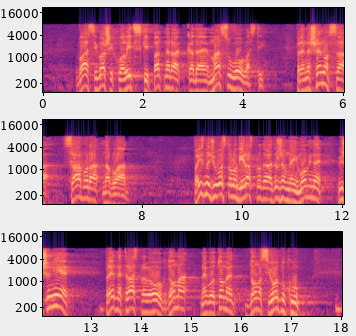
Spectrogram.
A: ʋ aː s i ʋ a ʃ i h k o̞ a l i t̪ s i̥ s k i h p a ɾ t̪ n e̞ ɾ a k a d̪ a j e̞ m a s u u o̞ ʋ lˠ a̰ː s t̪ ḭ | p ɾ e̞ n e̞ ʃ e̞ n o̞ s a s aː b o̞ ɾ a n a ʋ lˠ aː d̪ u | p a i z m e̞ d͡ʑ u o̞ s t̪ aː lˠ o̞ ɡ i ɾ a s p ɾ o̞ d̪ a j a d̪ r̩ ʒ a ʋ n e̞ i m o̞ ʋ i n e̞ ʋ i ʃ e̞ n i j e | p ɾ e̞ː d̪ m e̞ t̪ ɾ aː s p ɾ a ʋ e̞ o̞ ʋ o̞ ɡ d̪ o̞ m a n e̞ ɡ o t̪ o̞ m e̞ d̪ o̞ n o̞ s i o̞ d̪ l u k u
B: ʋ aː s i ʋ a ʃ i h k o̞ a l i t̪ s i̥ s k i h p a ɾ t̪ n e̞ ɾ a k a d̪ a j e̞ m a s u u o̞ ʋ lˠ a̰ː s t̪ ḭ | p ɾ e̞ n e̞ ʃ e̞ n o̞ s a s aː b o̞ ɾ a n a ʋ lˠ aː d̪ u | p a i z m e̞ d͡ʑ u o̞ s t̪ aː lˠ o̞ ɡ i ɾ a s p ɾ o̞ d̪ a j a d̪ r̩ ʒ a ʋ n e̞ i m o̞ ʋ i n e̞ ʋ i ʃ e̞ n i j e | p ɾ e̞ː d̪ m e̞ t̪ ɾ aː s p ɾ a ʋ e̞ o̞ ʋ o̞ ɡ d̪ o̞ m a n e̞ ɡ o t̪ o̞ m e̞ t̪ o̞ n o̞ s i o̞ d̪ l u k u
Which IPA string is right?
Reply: A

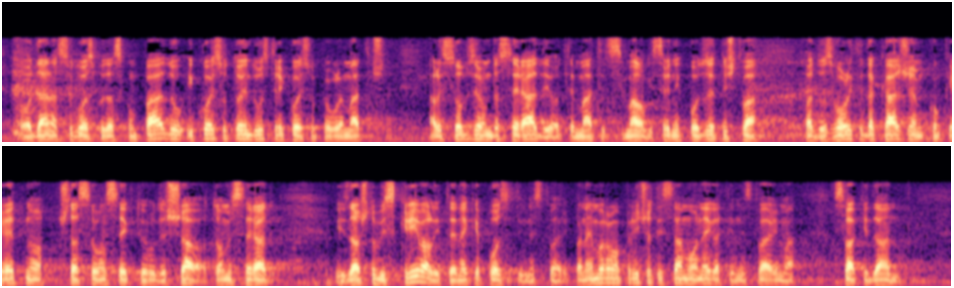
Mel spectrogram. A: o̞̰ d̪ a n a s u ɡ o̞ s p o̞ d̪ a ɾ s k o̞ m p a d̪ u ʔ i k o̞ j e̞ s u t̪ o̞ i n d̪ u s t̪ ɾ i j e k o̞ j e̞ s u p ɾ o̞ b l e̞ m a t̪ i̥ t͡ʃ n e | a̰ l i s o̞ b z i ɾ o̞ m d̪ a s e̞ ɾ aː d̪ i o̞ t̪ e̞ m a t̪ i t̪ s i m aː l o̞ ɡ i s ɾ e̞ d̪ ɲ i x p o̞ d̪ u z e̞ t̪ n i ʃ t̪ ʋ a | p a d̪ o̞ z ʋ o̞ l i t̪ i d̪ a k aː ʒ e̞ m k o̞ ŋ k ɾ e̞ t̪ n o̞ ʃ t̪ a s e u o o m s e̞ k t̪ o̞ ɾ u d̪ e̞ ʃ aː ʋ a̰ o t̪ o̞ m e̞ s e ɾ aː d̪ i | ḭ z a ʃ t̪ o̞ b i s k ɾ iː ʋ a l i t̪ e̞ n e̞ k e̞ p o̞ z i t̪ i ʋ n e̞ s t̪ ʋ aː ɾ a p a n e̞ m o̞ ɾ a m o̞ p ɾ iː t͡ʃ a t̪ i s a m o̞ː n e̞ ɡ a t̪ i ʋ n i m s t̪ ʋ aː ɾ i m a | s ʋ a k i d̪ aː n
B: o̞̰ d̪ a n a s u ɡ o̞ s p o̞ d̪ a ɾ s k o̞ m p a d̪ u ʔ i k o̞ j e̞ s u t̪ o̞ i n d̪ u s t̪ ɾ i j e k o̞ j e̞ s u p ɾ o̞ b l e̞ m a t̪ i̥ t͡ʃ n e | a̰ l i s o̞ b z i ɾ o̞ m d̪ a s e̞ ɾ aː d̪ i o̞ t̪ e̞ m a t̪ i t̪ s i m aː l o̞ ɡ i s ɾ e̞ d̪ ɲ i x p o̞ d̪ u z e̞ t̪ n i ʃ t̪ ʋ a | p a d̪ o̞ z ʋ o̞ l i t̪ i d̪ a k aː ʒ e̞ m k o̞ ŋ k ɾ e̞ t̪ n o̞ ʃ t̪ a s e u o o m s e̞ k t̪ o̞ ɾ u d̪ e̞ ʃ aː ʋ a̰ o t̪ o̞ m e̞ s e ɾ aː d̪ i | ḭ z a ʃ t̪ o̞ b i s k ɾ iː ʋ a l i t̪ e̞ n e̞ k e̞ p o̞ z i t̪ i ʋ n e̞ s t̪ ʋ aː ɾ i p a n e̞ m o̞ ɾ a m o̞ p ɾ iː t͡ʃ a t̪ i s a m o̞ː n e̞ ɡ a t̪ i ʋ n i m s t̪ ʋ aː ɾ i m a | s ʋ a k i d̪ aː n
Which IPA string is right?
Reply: B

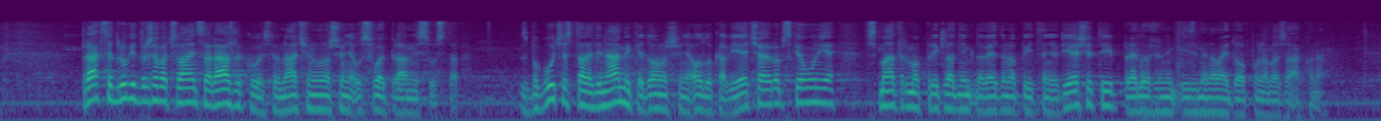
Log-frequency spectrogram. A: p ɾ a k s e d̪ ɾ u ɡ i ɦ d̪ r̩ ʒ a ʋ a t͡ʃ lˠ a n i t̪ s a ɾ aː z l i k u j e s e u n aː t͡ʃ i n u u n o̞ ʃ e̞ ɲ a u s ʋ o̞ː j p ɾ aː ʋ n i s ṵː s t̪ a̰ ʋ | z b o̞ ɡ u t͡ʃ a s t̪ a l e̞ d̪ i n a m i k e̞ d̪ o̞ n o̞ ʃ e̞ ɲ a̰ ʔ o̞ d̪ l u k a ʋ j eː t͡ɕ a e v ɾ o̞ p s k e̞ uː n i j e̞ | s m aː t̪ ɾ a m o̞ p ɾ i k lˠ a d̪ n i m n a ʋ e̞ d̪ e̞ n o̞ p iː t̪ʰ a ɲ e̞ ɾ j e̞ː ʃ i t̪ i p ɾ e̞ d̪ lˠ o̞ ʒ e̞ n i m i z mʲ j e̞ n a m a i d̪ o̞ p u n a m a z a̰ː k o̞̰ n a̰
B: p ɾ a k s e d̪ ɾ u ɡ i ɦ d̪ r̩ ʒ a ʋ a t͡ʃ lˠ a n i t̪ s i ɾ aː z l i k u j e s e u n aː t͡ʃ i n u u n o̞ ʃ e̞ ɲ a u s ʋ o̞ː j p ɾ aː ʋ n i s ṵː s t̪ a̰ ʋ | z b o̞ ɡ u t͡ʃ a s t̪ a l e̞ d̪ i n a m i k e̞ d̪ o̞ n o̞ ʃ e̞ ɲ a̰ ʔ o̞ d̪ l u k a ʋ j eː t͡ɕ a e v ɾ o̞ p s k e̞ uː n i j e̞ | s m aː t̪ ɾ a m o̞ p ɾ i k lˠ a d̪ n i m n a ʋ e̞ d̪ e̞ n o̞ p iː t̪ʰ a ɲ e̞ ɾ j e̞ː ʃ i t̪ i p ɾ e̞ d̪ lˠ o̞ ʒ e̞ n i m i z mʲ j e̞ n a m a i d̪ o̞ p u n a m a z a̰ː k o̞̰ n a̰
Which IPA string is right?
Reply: A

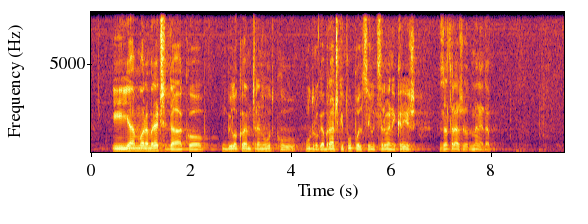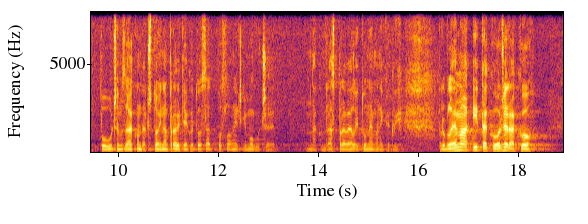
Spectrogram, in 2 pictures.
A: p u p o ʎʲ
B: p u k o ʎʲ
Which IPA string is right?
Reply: A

